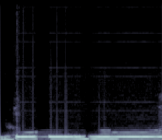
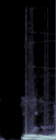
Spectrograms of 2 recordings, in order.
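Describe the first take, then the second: First: The final n is hidden with a nasal hum. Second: The final n is pronounced clearly, without nasal hum. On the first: The speaker calls it right. "Nah, didengung ya" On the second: The speaker calls it wrong. "jangan atun ya"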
